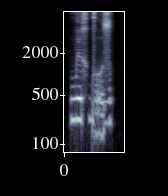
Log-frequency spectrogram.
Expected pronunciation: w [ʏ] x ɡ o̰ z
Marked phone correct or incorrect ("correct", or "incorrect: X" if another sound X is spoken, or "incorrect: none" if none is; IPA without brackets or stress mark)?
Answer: correct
